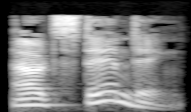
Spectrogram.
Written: outstanding

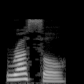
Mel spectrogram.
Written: russel

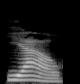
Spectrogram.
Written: yao

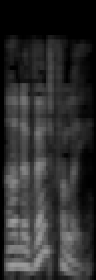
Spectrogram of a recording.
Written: uneventfully

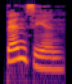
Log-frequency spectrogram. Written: Benzion

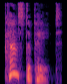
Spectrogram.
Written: constipate

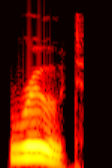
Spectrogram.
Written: rute

